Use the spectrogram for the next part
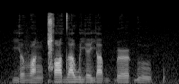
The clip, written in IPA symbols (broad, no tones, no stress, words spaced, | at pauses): jəvɑŋǁɑd awjej abɓə˞ ɠup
